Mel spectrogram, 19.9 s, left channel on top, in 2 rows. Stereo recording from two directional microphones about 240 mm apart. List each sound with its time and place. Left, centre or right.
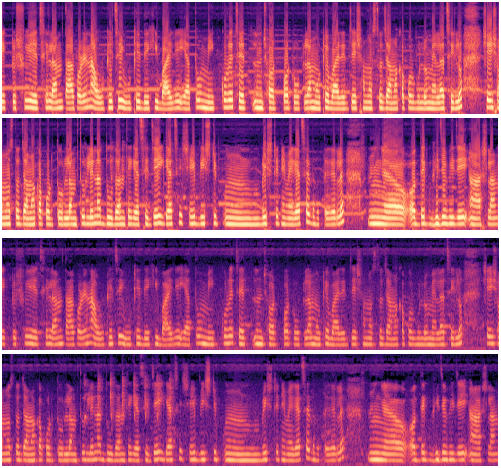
0.0 s speech: left
3.9 s speech: left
